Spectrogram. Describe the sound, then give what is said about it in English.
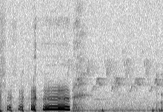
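Birds call: three quick hooting notes, then a louder drawn-out call, followed by a quieter background with a few faint calls. No one speaks. “Oh, there's the but birds.”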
